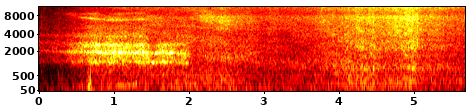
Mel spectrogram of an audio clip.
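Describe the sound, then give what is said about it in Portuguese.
A steady wash of surf rolls and hisses, swelling and easing as waves break, with a faint high tone drifting over it early on. No one speaks. “Mar.”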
